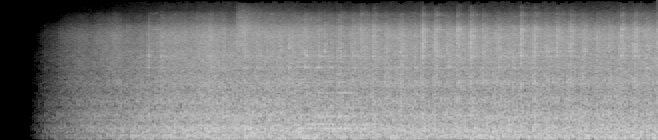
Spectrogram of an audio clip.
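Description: Subway train running over an elevated steel bridge, its wheels clattering in a quick, even run of clicks over the rails. The sound fades in over the first couple of seconds and then holds steady.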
